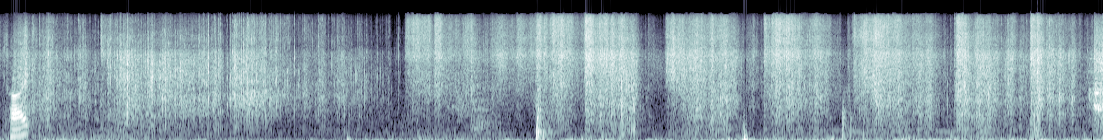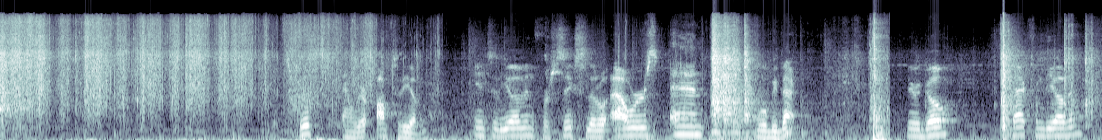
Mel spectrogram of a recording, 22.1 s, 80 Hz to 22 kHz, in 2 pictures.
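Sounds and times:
paper and foil crinkling: 0:00.0 - 0:15.5.

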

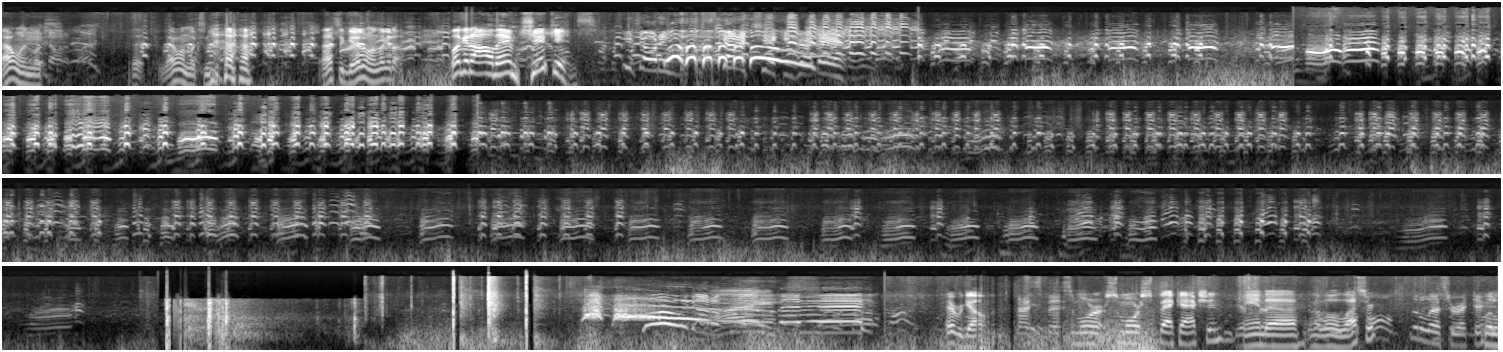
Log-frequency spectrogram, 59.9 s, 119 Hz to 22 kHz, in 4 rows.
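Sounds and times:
geese honking: 0:01.3 - 0:21.3, 0:22.1 - 0:33.7
low rumbling noise: 0:46.5 - 0:48.7.

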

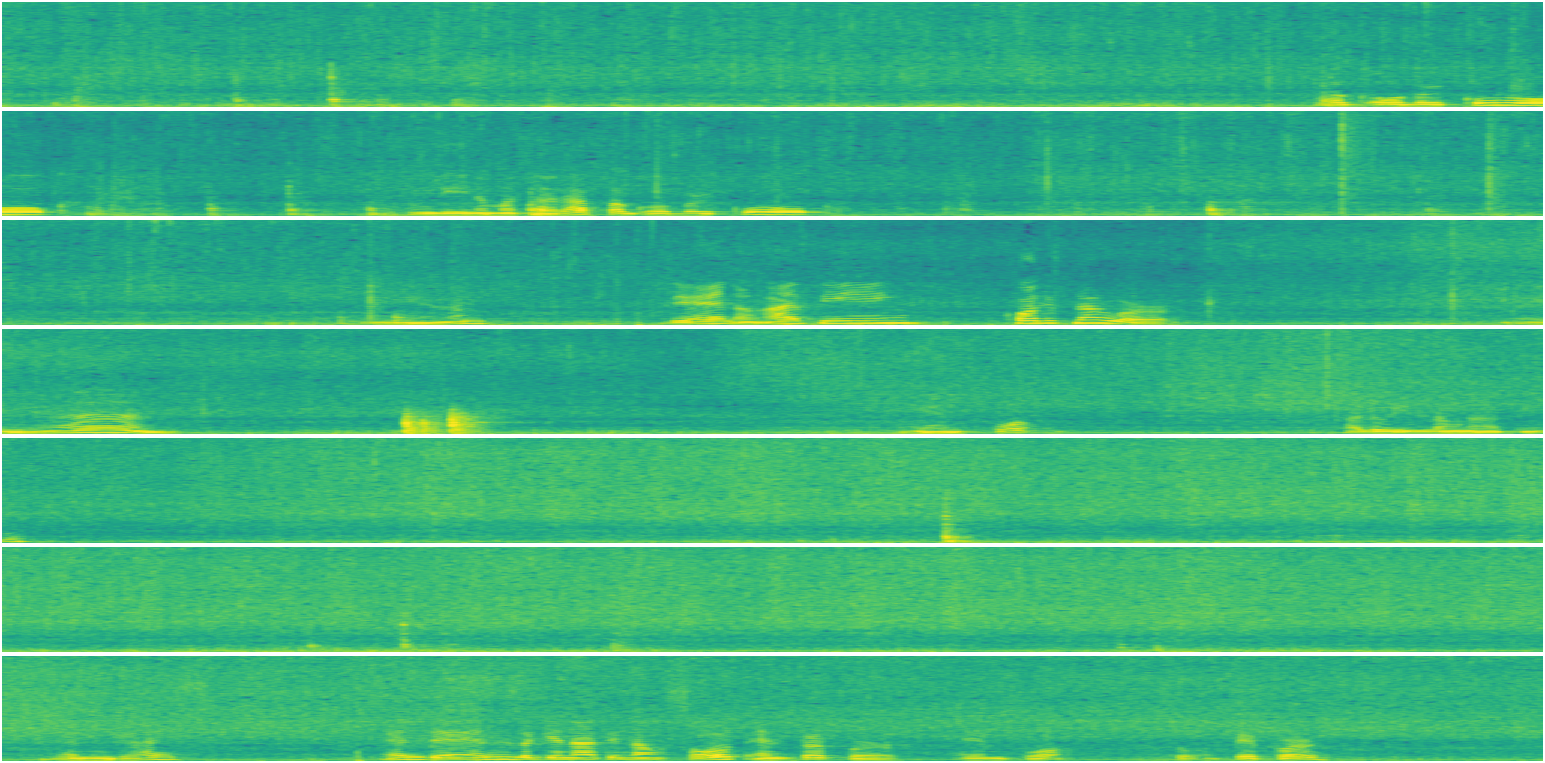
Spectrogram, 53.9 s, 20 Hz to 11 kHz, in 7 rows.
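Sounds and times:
vegetables sizzling in oil: 0:00.0 - 0:53.9
wooden spoon scraping a pan: 0:00.1 - 0:06.0, 0:06.6 - 0:15.5, 0:36.7 - 0:42.0
wooden spatula scraping a pan: 0:06.6 - 0:15.4.

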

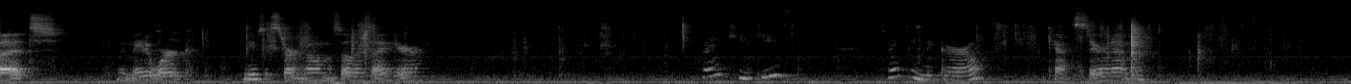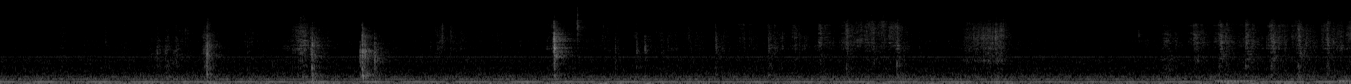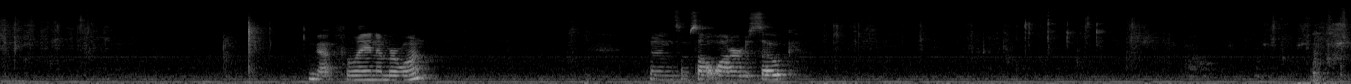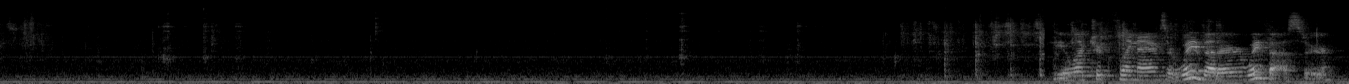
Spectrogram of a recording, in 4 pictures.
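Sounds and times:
steady low hum: 0:00.0 - 0:54.0
knife scrape: 0:49.5 - 0:51.6.

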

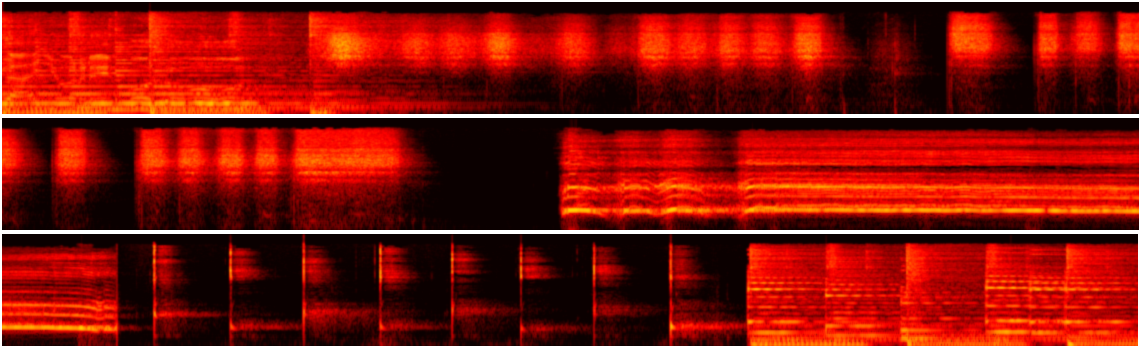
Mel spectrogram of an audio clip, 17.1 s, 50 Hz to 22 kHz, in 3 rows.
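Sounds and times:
shaker strokes: 0:01.6 - 0:07.8
rooster crowing: 0:08.5 - 0:12.0.

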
